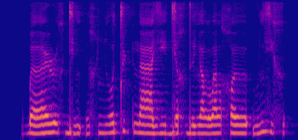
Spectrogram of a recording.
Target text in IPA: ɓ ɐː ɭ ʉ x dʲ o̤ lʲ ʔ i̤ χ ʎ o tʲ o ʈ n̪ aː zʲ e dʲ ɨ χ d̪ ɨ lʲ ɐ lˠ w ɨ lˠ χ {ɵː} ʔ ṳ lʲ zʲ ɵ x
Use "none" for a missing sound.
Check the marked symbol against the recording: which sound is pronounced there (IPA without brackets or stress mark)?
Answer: ɵː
